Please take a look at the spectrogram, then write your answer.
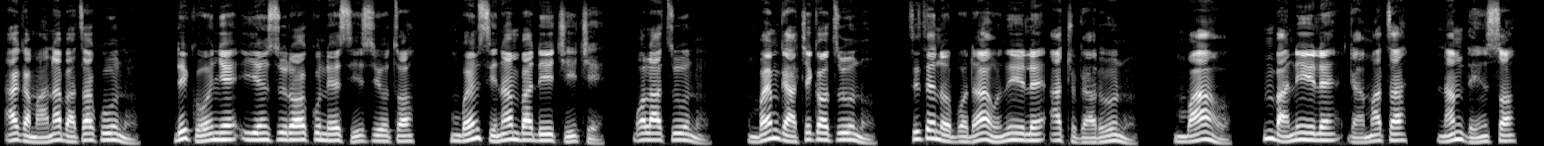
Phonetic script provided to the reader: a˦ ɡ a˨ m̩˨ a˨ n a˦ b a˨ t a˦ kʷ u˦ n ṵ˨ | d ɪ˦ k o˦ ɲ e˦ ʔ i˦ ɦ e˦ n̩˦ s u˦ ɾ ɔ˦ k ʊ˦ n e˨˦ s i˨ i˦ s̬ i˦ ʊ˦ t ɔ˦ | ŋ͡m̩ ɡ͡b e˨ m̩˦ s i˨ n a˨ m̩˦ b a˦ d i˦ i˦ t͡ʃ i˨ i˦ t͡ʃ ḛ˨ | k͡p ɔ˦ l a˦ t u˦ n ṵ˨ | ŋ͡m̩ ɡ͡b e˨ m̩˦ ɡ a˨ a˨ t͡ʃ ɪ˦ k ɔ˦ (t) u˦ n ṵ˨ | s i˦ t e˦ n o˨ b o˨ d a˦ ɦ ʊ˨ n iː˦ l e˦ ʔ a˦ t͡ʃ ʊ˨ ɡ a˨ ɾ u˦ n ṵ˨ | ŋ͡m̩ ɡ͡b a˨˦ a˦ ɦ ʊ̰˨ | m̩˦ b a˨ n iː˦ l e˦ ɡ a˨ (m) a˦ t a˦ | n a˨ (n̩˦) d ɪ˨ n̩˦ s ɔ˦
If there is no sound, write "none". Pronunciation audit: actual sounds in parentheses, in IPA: t, m, m̩˦

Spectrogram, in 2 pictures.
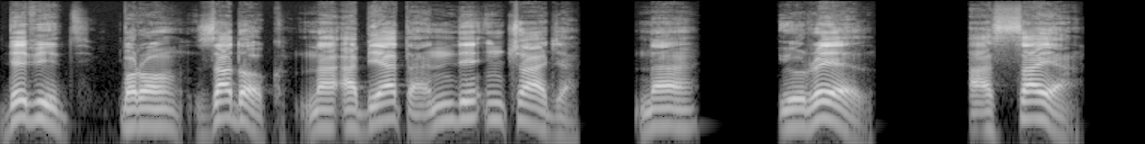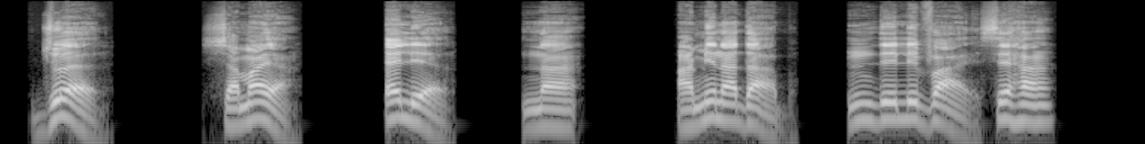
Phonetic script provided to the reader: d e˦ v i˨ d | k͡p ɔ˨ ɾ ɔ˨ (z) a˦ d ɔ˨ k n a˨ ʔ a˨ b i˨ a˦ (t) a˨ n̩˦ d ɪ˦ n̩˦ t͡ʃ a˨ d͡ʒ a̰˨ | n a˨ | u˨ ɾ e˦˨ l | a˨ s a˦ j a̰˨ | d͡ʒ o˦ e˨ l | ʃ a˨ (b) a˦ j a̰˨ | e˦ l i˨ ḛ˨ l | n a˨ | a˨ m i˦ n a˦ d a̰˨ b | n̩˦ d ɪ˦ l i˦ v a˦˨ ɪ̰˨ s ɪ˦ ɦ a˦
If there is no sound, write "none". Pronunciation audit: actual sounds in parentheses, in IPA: z, t, m

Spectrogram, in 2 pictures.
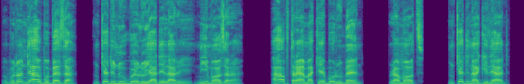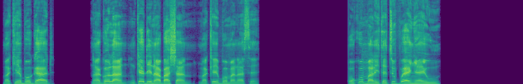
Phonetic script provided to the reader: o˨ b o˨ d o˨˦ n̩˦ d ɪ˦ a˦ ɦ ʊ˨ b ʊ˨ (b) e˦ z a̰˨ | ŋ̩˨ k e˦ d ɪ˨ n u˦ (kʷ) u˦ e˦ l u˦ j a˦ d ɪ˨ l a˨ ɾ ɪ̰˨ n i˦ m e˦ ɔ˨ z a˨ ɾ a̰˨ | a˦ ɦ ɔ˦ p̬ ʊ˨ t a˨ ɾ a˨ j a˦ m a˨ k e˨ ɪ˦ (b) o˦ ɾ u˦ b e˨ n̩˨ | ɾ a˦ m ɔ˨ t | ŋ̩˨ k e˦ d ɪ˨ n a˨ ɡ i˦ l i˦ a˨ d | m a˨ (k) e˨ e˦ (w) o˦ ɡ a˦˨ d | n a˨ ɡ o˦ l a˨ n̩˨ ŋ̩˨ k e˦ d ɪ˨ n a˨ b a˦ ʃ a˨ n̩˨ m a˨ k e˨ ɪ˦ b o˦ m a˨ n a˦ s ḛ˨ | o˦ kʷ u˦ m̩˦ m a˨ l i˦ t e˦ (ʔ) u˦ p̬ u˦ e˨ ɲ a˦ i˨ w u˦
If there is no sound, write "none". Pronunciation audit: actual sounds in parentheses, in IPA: b, ɡʷ, b, k, b, t

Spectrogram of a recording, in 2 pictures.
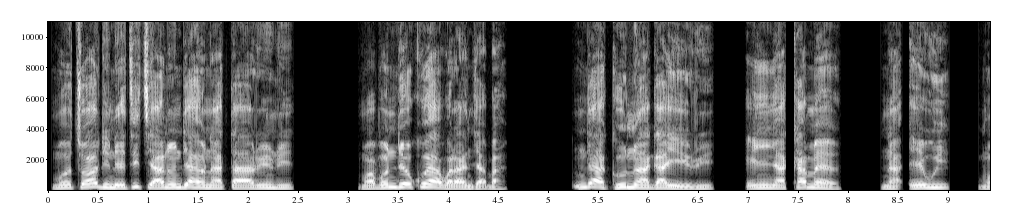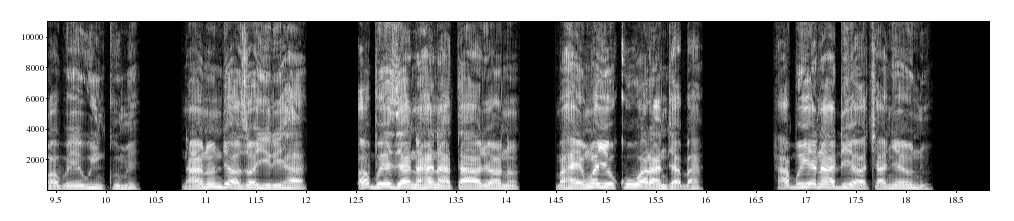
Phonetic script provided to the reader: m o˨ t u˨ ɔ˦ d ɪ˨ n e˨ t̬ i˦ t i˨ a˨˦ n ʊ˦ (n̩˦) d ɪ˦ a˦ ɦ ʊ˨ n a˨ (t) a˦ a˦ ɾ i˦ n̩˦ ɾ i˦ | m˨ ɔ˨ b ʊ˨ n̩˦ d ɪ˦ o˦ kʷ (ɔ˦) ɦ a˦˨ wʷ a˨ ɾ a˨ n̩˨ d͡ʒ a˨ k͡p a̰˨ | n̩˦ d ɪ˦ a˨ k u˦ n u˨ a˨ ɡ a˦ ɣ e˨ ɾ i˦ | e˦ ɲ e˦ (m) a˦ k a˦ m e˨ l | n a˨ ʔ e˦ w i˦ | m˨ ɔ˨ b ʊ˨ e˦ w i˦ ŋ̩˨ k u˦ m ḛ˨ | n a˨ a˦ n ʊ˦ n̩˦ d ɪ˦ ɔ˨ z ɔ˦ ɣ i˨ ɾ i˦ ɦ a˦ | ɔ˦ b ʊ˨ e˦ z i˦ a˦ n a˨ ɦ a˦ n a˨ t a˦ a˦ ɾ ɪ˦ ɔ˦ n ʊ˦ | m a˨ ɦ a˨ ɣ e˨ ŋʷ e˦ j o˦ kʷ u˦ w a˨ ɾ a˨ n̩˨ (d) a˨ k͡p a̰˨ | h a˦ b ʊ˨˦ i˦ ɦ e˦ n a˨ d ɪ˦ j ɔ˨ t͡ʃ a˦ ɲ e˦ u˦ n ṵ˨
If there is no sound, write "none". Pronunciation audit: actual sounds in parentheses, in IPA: n̩˦, t, u˦, ɲ, d͡ʒ

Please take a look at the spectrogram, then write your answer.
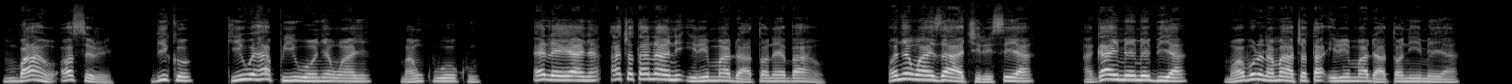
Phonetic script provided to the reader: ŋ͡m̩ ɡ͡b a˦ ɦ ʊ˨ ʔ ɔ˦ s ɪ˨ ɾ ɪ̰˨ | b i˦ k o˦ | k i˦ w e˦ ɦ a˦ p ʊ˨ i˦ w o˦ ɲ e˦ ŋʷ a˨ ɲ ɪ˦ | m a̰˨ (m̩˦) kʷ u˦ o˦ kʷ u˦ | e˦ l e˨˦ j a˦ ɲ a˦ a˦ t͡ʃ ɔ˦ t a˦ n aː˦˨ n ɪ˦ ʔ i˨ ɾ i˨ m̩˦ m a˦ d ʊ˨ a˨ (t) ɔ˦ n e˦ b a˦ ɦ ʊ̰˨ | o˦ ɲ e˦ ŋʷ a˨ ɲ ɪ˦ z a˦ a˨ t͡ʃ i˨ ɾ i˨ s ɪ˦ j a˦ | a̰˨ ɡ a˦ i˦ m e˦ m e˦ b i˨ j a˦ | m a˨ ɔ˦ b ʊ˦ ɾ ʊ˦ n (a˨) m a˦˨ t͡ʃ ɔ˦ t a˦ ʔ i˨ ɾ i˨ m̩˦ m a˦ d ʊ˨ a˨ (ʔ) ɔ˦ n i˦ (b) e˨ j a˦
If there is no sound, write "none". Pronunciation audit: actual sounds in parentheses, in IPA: ŋ̩˦, t, a˨, t, m

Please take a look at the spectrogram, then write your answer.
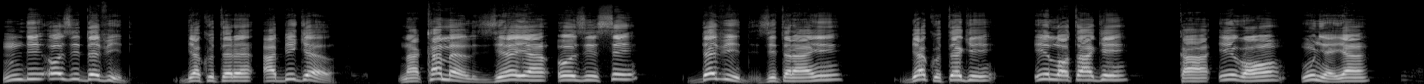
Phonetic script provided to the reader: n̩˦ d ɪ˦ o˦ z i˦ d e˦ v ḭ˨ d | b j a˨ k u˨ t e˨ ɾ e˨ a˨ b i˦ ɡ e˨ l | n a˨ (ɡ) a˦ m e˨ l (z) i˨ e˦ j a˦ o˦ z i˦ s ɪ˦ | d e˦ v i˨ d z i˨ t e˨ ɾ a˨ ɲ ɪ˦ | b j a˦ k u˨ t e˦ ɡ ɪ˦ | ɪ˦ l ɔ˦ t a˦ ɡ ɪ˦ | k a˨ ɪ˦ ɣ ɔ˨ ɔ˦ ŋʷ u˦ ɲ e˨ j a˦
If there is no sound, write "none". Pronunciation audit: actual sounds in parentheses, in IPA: k, z

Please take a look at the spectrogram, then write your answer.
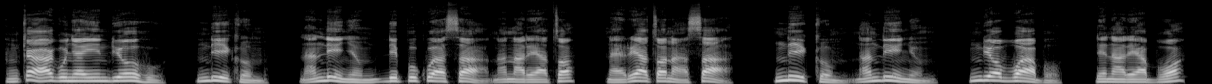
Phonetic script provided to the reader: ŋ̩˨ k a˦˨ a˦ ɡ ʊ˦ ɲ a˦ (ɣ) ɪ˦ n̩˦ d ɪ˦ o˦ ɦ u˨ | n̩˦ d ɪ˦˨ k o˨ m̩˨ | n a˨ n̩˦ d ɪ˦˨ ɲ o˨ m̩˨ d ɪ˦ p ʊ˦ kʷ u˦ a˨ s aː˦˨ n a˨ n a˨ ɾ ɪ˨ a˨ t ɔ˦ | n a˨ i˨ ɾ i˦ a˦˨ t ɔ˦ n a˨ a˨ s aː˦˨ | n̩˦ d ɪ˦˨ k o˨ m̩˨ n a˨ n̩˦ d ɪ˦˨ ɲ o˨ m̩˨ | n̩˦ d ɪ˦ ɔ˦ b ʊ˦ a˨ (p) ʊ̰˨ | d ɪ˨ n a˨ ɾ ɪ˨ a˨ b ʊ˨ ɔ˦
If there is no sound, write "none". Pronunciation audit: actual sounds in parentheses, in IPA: ɣ, b

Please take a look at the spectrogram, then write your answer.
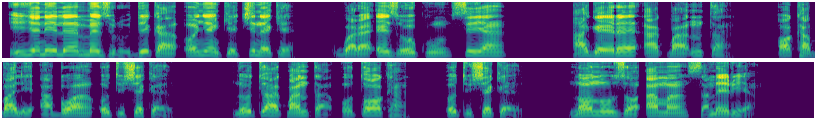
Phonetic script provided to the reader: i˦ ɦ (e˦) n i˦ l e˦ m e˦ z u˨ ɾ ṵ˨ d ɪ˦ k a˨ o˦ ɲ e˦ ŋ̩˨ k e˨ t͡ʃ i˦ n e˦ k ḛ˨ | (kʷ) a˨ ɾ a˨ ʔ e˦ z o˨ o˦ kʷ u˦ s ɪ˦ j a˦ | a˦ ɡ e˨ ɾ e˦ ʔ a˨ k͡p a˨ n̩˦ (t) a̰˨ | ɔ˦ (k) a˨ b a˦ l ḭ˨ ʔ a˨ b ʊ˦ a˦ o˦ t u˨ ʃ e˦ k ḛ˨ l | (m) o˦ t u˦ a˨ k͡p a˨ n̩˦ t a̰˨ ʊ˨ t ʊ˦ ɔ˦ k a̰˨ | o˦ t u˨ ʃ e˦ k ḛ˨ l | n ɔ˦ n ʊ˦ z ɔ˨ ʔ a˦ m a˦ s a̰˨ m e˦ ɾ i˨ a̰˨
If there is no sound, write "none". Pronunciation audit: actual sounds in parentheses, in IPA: e˦, ɡʷ, t, k, n

